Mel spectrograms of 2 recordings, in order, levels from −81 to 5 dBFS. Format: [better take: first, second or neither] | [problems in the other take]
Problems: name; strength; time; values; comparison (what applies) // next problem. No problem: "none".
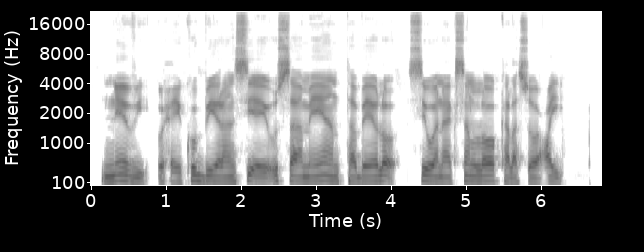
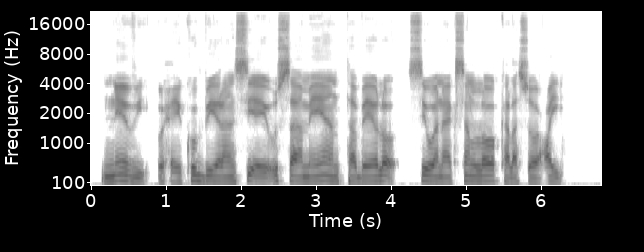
first | noise reduction (neural mask model Resemble Enhance denoiser)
